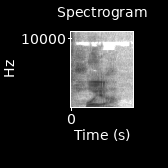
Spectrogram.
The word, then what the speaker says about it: La Jolla: La Jolla, spelled J-O-L-L-A, is pronounced Hoya. – Right. Because the J is an H, yes.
